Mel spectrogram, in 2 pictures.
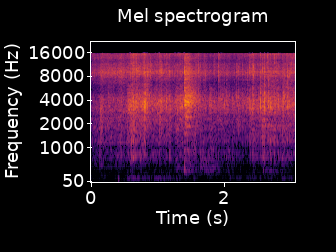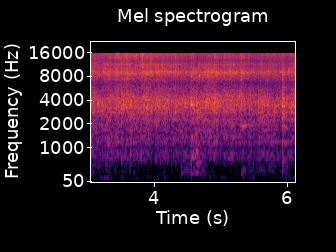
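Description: Cut okra frying in oil in an aluminium kadai, sizzling steadily, while a spatula stirs it, scraping and clinking against the pan a few times.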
